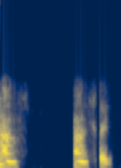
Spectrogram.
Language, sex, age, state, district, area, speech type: Kannada, female, 30-45, Karnataka, Udupi, rural, conversation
